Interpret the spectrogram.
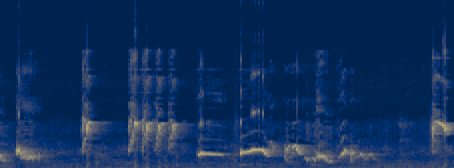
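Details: White-rumped shama of the Borneo form, a vocal bird in full song: rich, varied phrases mixing low fluty whistles, sharp high chips and a rapid trilled series, with brief pauses between bursts and clean quiet background.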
